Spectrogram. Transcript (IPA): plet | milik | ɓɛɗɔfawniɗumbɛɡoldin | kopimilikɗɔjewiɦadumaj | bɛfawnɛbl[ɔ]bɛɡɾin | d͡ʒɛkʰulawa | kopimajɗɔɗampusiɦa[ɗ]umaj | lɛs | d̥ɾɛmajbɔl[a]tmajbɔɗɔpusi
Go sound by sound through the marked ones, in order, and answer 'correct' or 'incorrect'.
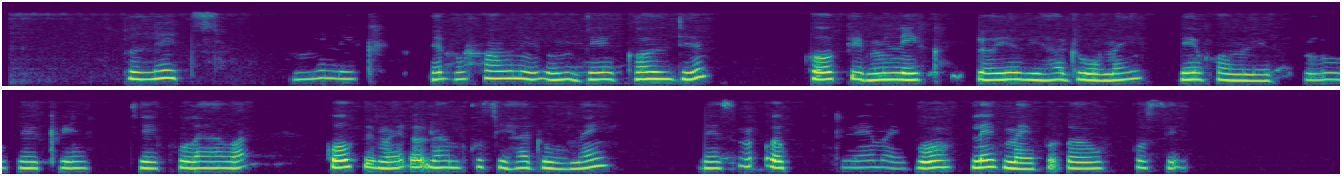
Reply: incorrect, incorrect, incorrect

